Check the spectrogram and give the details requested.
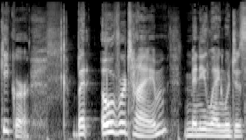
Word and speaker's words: cicer: that's why i'm saying kiker would have been this would have been pronounced kiker but over time many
